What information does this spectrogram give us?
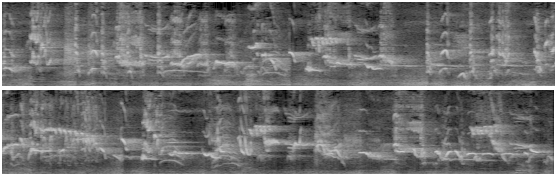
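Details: Oriental magpie-robin (kacer) of the bird-keeping hobby singing at length: a busy medley of mimicked phrases, sharp chips, harsh rasps and liquid whistled slurs, densely packed and energetic.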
